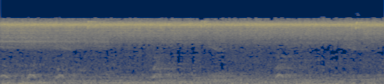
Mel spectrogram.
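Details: Male cicadas chirping to attract females at dusk on a summer night in Georgia, USA: a steady, high, unbroken shrill drone, with faint low, short notes scattered beneath it.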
